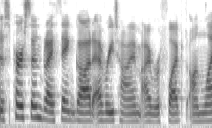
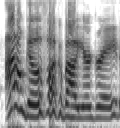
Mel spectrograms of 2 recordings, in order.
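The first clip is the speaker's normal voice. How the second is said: louder, laughing as she fires it back; loud laughing retort; 4 semitones higher, 12 dB louder than usual. Retold or imitated. Teacher firing back at a defiant student, loud and laughing. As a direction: throw it right back at them, laughing. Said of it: "And I'd be like".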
